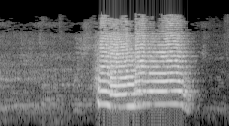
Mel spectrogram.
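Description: A gold trumpet-shaped horn blown in one loud blast lasting about a second, starting about a second in, its pitch dipping slightly as it begins.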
